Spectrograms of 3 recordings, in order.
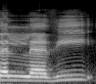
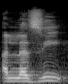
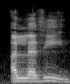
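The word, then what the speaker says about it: الذي: ارأیت الذی ینہا، ارأیت الذی ینہا، الذی ذال کو آپ نے انڈرلائن کرنا ہے کیوں ہم الذی پڑھ جاتے ہیں جو کہ غلط تلفظ ہے.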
